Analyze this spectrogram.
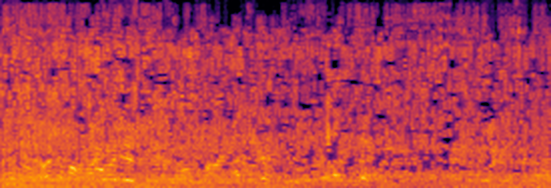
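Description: A crowd of men shout and talk excitedly close by.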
